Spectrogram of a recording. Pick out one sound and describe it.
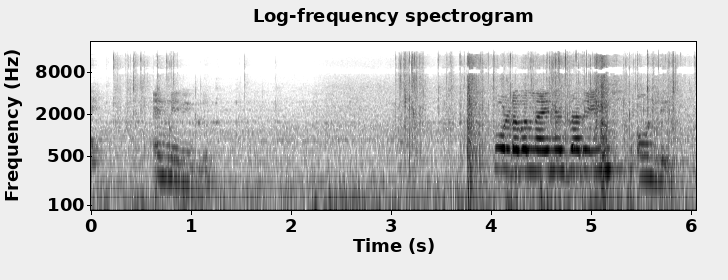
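A plastic packet crinkles as it is handled.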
